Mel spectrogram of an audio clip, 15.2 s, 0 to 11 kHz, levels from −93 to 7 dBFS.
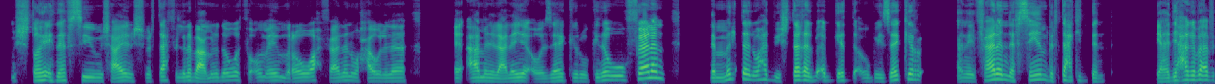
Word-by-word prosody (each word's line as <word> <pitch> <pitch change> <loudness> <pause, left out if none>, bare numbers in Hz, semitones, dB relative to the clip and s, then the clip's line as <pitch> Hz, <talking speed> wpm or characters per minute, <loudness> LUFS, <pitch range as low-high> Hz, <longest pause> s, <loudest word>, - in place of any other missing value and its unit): مش - - +1
طايق 150 0 0
نفسي 145 -1 +1
ومش 135 -1 -5
عا 145 +1 +2
مش 130 -1 -2
مرتاح 150 +4 -1
في 150 - -20
اللي 135 +1 -11
أنا 150 - -1
باعملُه 135 0 +3
دوَّة، 150 +2 -6
فاقوم 145 0 -11
إيه 145 +1 -3
مروَّح 145 +2 -4
فعلًا 150 +3 -4
وأحاول 125 -2 -5
إن 125 - -10
أنا 130 0 -4 0.6
أ - - +3
أعمل 135 0 0
اللي 120 -2 0
عليَّا 125 +6 0
أو 110 - -8
أذاكر 130 +3 -5
وكده، 135 +6 -4
وفعلًا 215 +9 +6 0.6
لمَّا 130 +6 -2
أنت 200 +2 -5
الواحد 185 -2 0
بيشتغل 160 +4 +3
بقى 145 - -3
بجد 145 +1 -5
أو 125 - -12
بيذاكر، 150 +10 0 0.5
يعني 130 -2 -7
فعلًا 185 +10 +6
نفسيًا 170 +2 +3
بيرتاح 145 -6 -1
جدًا، 125 -5 -7 0.7
يعني 120 +1 +2
دي 150 +3 +1
حاجة 175 +1 +4
بقى 170 -1 +2
145 Hz, 175 wpm, -24 LUFS, 130-160 Hz, 0.7 s, وفعلًا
